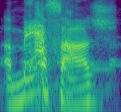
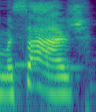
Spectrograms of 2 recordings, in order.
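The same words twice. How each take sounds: First: The word is said the British way. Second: The word is said the American way.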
